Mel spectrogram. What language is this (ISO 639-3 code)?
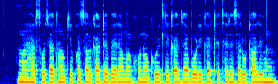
hne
